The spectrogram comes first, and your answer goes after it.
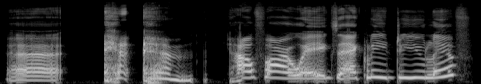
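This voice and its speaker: A man's voice: extremely high pitch, animated, takes it slowly, creaky, a bit bright, no echo, clean studio sound, voice pushed up, full character voice. A man voicing a wry, easygoing neighbor lady in a children's story. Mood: wary.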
